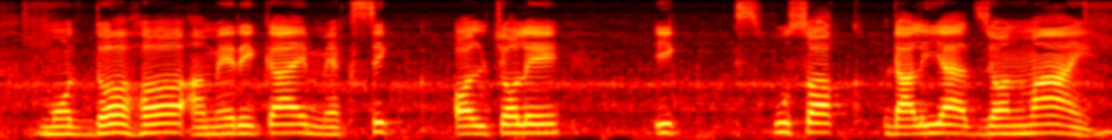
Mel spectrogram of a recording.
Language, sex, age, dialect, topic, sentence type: Bengali, male, 18-24, Jharkhandi, agriculture, statement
